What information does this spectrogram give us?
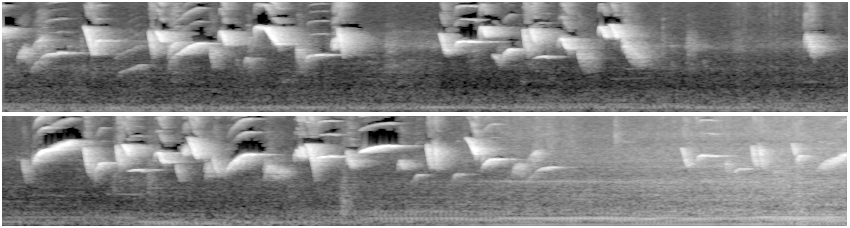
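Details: Black-throated canary in sustained song: dense, rapid twittering of sharp high notes for about five seconds, a brief pause, then another burst of chattering phrases while a low hum rises in the background.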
